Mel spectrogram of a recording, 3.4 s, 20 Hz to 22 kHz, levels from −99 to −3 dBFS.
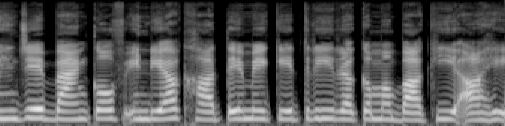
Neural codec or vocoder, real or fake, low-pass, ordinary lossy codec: vocoder, 44.1 kHz, 128 mel bands every 256 samples, BigVGAN v2; fake; 19.8 kHz; none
